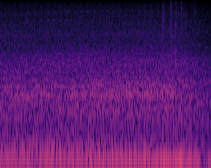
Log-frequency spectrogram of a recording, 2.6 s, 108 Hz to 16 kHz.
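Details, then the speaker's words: 1971 Pontiac GTO V8, running after about 12 years of sitting, once a jump-pack grounding problem was fixed. Deep, steady rumble with an even beat and no knocks or misses: it runs smoothly, though the car has other issues. "sounds beautiful all right guys you just saw that car start after sitting for what 12 years"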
